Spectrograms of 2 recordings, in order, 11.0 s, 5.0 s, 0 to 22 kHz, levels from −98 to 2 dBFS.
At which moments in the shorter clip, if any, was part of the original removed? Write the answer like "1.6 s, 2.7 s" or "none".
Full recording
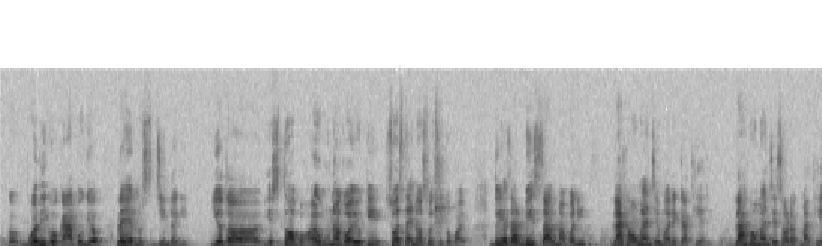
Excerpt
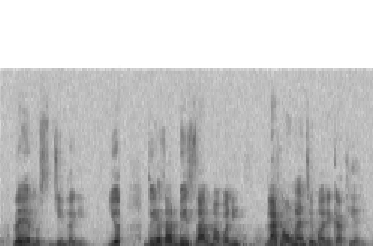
1.6 s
